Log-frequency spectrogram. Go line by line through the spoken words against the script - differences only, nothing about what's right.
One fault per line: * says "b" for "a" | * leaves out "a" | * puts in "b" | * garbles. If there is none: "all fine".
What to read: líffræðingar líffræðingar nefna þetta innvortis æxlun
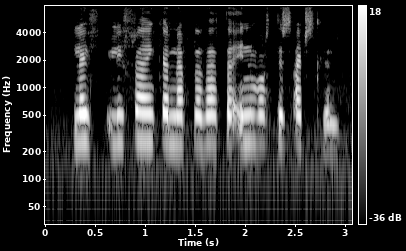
* leaves out "líffræðingar"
